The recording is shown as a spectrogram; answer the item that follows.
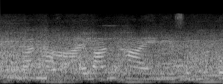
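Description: A woman talking over a steady rushing noise.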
